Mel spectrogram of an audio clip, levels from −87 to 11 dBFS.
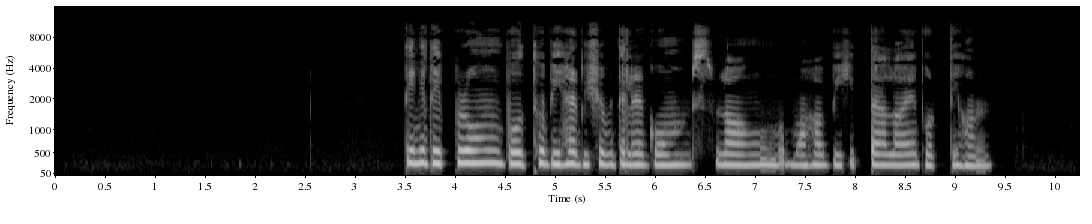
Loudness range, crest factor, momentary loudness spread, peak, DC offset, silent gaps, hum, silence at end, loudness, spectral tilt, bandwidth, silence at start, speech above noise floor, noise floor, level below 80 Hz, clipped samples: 6 LU; 18 dB; 9 LU; -6 dBFS; under 0.1%; none; none; 0.9 s; -22 LUFS; -5 dB/octave; 10.5 kHz; 3.5 s; 56 dB; -77 dBFS; -72 dBFS; under 0.1%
